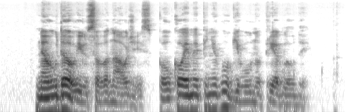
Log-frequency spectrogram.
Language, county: Lithuanian, Klaipėda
